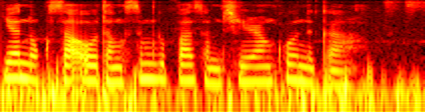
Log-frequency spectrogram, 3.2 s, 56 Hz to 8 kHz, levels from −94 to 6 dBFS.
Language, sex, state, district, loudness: Garo, female, Meghalaya, South Garo Hills, -18 LUFS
